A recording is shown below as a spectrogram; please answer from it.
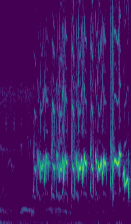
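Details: Sooty-headed bulbul calling a rival with a fast continuous run of bright chirping notes, repeated rapidly for over a second and ending in a lower twisting note.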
